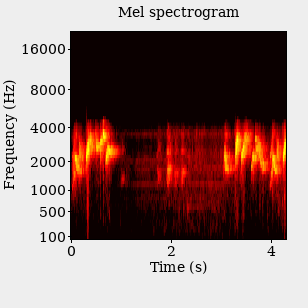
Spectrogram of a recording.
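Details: Red-whiskered bulbul song: a lively whistled phrase, a soft pause with faint notes, then a longer, louder run of bubbling whistles to the end.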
